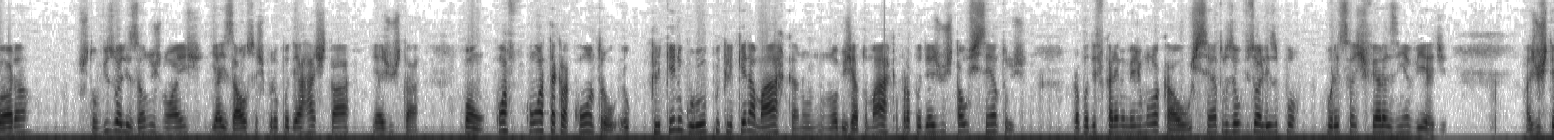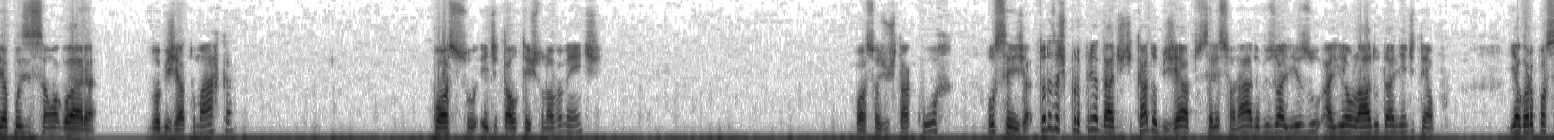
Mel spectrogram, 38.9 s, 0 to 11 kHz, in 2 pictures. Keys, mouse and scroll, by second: 0.1 Return, 3.1 click, 4.0-5.0 drag, 5.9 click, 8.2 ctrl+click, 10.1-14.2 drag, 15.7 click, 16.7-18.3 drag, 20.7 click, 25.0 click, 26.6 click, 28.1 click, 29.0 Caps_Lock, 29.2-30.6 typing, 31.0 click, 33.4 click, 34.1 click, 35.6 click, 37.0 click.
